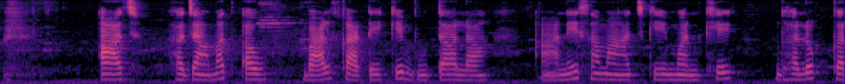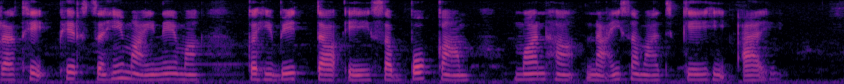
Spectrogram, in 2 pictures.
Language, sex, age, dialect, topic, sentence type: Chhattisgarhi, female, 31-35, Eastern, banking, statement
